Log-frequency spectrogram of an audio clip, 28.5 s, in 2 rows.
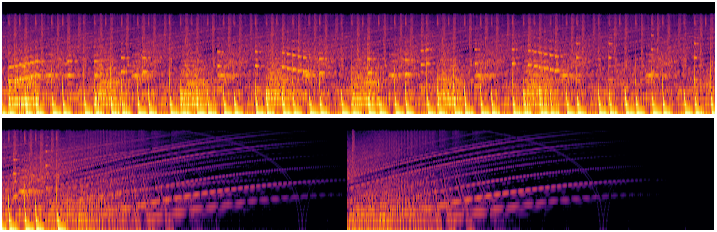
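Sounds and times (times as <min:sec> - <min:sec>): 
neurojazz music: 0:00.0 - 0:15.5.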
